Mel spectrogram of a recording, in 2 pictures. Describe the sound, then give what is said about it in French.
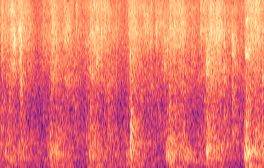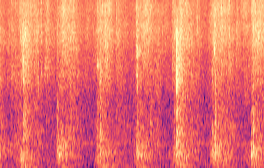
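Footsteps of a group of people walking together and trying to keep one shared pace: many soft, shuffling steps that settle into a steady, regular pulse of light thumps, with no talking. “Et maintenant, on continue à marcher et on va essayer de marcher à la même vitesse, à la même pulsation.”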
